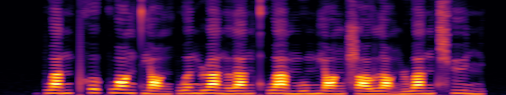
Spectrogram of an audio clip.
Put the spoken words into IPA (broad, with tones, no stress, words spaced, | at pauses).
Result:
pwa˧˥npʰɤ˥kwɑ˥˩ŋt̪jɑ̰˨˩ŋ pwə˥nɻa˥˩nla˥n kʰwä˥˩mu˧˥mjɑ˧˥ŋ ʂɑ˧˥ʊ̯lɑ̰˨˩ŋ ɻwa˥nt͡ɕʰy˥˩n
